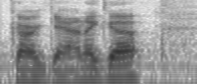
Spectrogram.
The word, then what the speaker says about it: garganega: life as garganega and i'm very slowly trying to retrain myself to say garganega and i'm really working at it because i i love the grapes so much i do want to say it right like i wouldn't want to call riesling wrestling or riceling although in a couple parts of the world that's actually phonetically correct but generally we call it riesling but yes it is actually garganega and it is the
